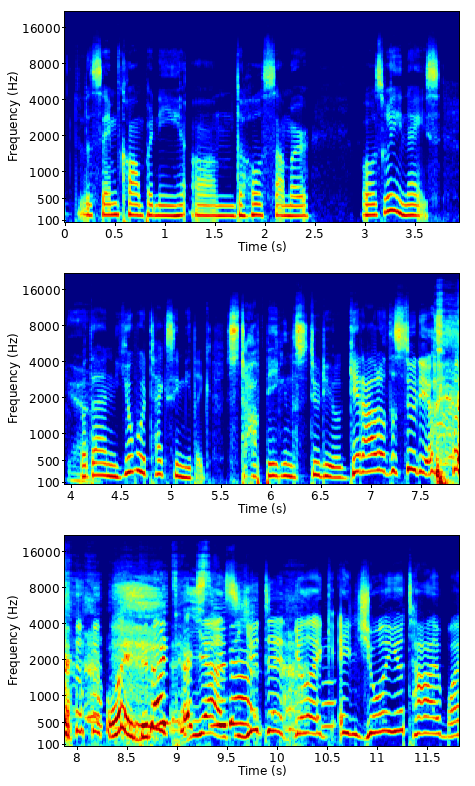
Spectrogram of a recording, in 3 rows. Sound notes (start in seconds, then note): 7.6 both laugh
